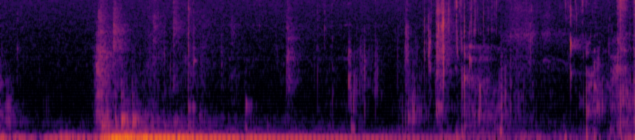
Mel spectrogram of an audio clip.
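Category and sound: food or drink, sipping whiskey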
